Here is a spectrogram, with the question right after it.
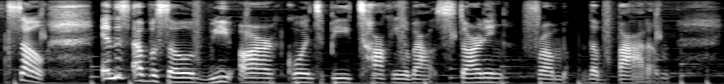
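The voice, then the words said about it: Slightly hoarse, congested voice. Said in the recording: “I'm going to be a little hoarse, as in a few of them, because I have bad sinuses... a little bit razzle-dazzled in the voice”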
